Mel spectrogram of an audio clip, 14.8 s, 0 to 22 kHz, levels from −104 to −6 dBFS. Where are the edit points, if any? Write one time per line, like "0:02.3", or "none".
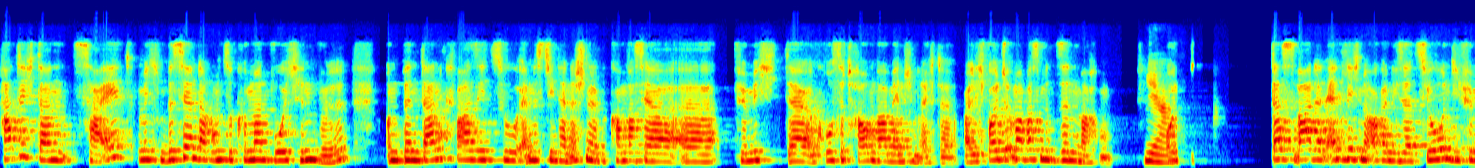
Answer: none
